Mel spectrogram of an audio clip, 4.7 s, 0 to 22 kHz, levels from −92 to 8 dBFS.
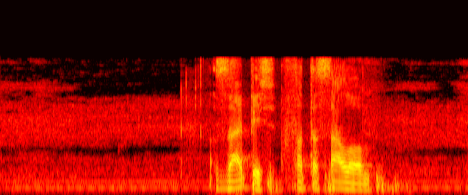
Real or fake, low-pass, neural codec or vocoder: real; 7.2 kHz; none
